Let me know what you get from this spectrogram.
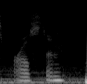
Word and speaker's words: Burleson: Did I say that right? – I think it's Burleson.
